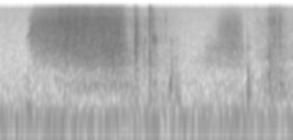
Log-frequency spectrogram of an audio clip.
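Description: Air blown through a drinking straw onto wet acrylic paint: a breathy hiss lasting about a second and a half, a sharp click, then a shorter, fainter puff near the end.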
